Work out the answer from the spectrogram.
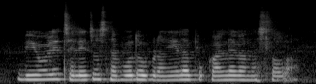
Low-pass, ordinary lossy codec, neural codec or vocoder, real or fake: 19.8 kHz; none; codec, 44.1 kHz, 7.8 kbps, DAC; fake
